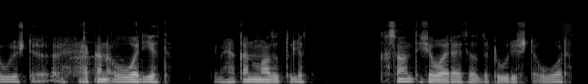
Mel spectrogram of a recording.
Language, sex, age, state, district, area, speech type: Kashmiri, male, 18-30, Jammu and Kashmir, Srinagar, urban, spontaneous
